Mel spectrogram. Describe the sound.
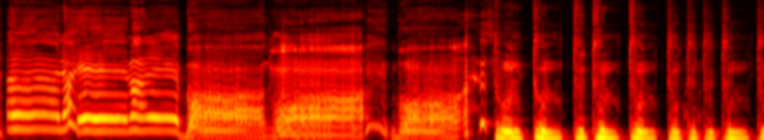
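A single voice mimics a grand orchestral film score, with sustained droning tones giving way to punchy, rhythmic staccato bursts like pounding brass hits, loud.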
